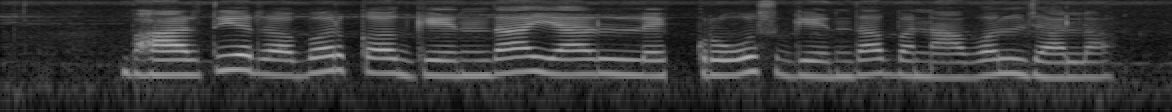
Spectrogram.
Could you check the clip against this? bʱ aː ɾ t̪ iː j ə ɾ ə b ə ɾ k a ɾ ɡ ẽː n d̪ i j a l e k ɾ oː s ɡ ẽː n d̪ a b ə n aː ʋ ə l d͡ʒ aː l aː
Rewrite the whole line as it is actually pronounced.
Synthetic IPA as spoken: bʱ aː ɾ t̪ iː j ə ɾ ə b ə ɾ k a ɡ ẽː n d̪ a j a l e k ɾ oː s ɡ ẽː n d̪ a b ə n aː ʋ ə l d͡ʒ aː l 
